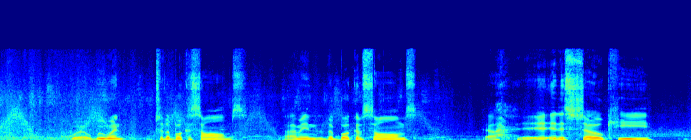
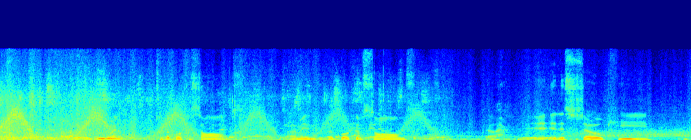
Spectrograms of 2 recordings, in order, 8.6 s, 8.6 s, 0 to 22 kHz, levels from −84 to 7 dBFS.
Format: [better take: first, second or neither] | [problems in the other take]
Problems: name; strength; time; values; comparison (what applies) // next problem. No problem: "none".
first | crowd noise; loud; throughout; 2 dB below the speech; faint in the first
